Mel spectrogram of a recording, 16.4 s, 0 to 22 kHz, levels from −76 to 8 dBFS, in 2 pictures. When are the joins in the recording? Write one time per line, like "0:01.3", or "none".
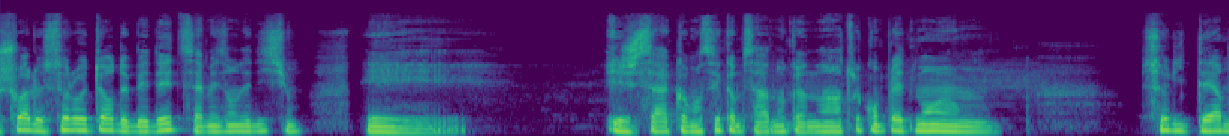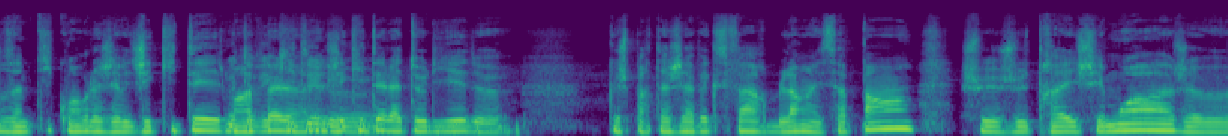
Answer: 0:02.3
